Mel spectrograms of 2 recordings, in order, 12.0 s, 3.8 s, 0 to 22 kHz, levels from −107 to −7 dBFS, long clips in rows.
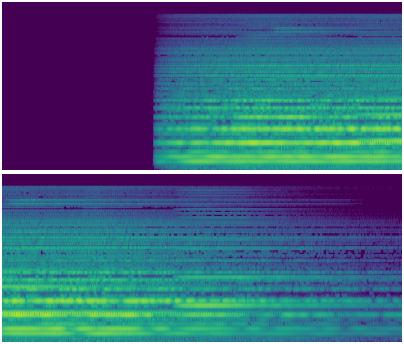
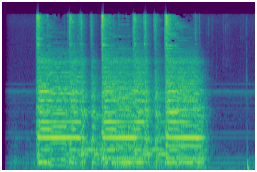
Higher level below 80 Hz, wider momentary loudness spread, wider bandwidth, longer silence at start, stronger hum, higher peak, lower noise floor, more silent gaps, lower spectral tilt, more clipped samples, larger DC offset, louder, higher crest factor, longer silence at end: second, -60 dBFS vs -54 dBFS; first, 18 LU vs 6 LU; about the same, 16 kHz vs 17 kHz; first, 2.35 s vs 0.5 s; neither; second, -10 dBFS vs -2 dBFS; about the same, -52 dBFS vs -54 dBFS; neither; first, -4.5 dB/octave vs -2.5 dB/octave; neither; neither; second, -24 LUFS vs -20 LUFS; about the same, 16 dB vs 20 dB; first, 0.75 s vs 0.1 s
